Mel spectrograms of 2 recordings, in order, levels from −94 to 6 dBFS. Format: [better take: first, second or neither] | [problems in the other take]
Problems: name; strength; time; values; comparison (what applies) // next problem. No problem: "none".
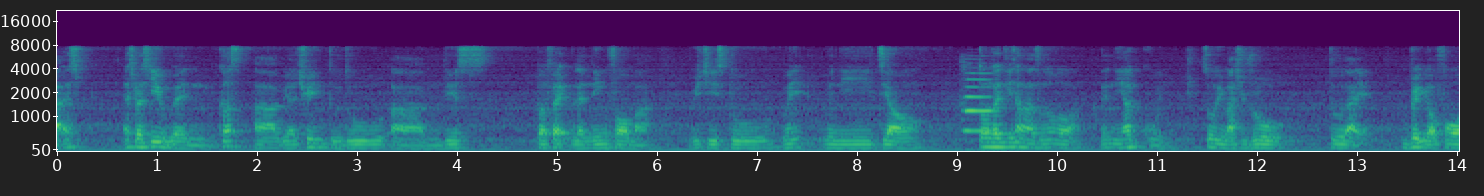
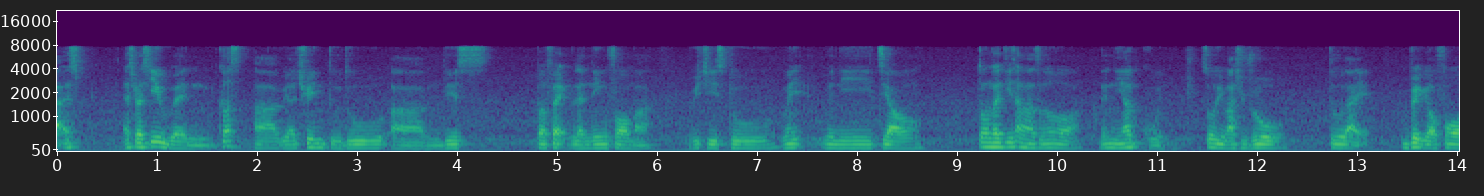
second | background sound (Wind instrument, woodwind instrument); 3 dB above the speech // room echo; dies away in 1.3 s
